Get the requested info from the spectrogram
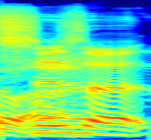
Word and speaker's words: SZA: It is SZA.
